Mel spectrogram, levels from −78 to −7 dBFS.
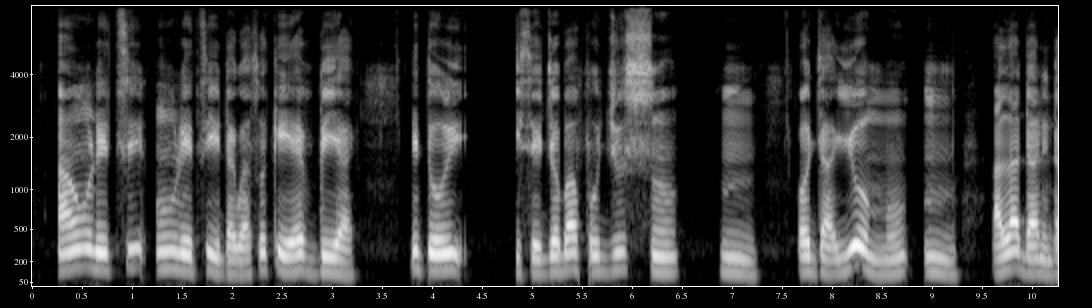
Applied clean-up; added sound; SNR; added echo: none; none; none; none.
